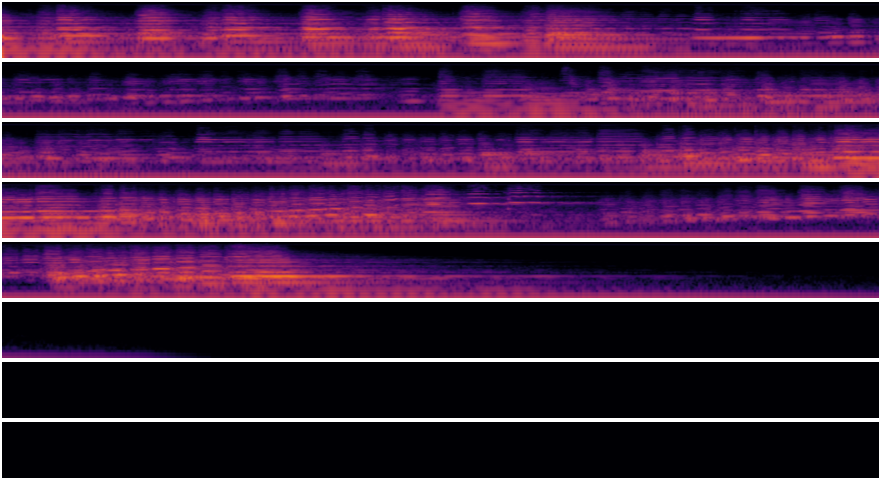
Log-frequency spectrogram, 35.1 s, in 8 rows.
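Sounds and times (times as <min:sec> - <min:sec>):
string quartet in F minor: 0:00.0 - 0:20.3.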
